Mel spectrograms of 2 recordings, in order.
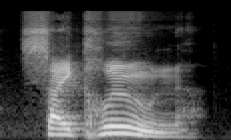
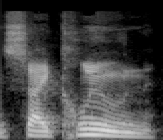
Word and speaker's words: cycloon: Cyclone, and it's spelled C Y C L O O N. Cyclone.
